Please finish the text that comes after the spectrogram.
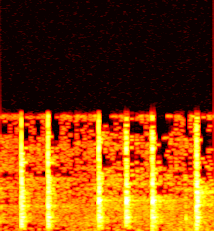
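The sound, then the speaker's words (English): Six crisp, hollow knocks from tapping bamboo stems in the jungle to find out which hold water, arriving in an uneven quick rhythm with one short pause. Each tap is a bright, woody click with no voices. “But if you listen, they sound quite hollow.”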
